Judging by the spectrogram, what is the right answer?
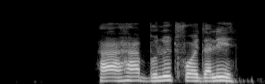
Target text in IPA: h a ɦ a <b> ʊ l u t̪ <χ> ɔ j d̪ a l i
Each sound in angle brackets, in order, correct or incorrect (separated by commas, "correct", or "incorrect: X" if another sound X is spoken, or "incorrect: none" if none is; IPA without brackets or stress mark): correct, incorrect: f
